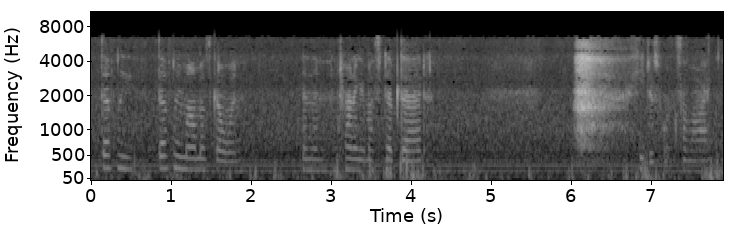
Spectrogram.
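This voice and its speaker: Against loud background noise, a woman talks at a moderate pace in a weary tone. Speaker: livestreamer. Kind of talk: casual livestream chat. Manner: weak, weary voice, with a sigh. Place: home room. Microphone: phone near.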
